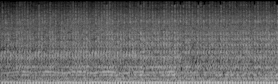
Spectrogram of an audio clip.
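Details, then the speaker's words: Saab 9-3 Convertible at startup: a steady hum with an uneven tapping about three a second layered on top; unidentified noise at idle that then stopped on its own. "I don't like that noise. I don't know what it is. It just stopped."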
